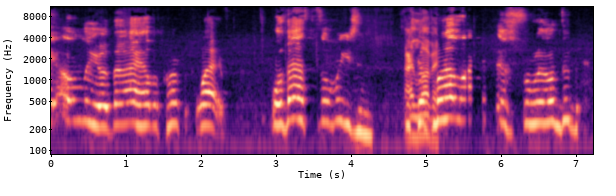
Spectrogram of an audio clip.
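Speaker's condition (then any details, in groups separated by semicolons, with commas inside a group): Cerebral palsy; from birth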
